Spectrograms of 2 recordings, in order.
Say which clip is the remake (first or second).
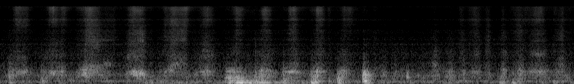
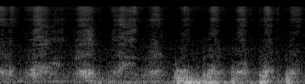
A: first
